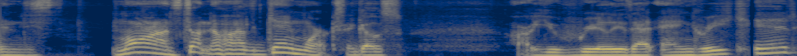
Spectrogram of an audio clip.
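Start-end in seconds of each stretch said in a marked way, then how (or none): 3.9-6.0 put-on creepy, sinister voice. Retelling a scene, voicing a character speaking to a kid, put-on creepy voice. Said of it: "I'm trying to make a creepy voice".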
